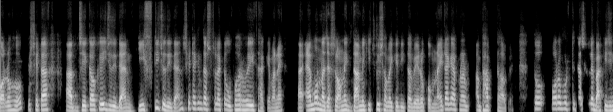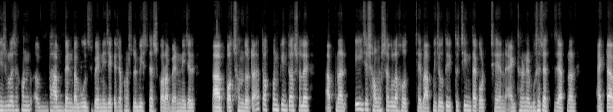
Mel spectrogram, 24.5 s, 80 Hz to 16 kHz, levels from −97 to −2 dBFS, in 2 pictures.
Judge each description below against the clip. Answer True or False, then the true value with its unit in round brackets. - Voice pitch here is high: False (135 Hz)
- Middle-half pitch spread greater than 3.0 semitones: True (4.1 semitones)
